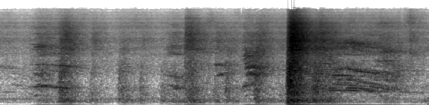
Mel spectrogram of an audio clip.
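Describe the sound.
A single heavy thud as a wrestler's head is slammed into the mat during a tag-team wrestling match, preceded by a few softer bumps, with commentary voices talking throughout.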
